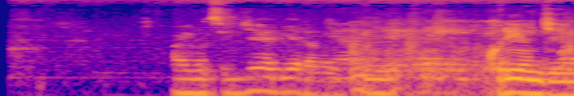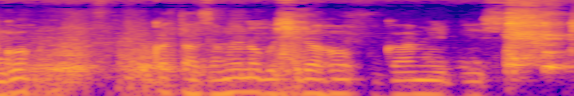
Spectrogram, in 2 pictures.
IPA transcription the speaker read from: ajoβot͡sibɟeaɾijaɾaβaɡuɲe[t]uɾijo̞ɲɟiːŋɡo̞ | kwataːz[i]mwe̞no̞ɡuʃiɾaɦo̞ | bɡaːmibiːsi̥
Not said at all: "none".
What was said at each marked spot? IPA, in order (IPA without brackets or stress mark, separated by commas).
k, a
